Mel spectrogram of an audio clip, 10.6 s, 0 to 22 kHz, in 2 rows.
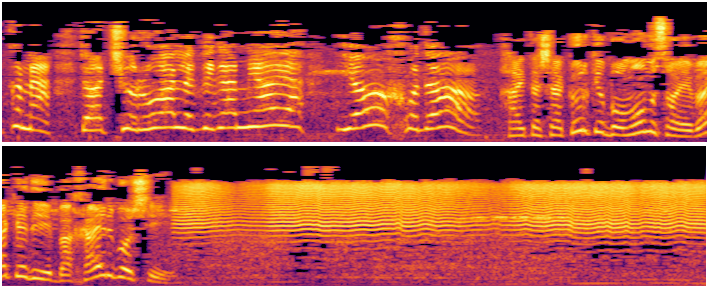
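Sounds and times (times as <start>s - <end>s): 
speech: 0.1s - 7.4s
dense buzzing of flies: 6.6s - 10.5s.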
